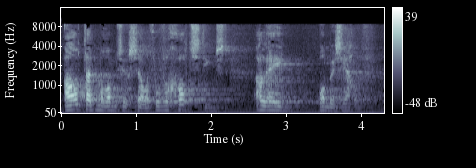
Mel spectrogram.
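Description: A man preaching a sermon emphatically, repeating phrases and swinging from loud to hushed. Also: medium pitch, unhurried. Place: church. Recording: echoey church hall with faint ambience.

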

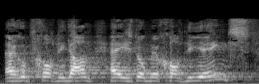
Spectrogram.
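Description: A man preaching a sermon to a congregation, slow and solemn, rising to emphatic outbursts, recorded in a church. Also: a little high, flat delivery, reverberant, in a large hall, low-quality recording.

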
